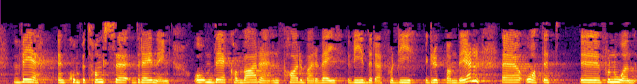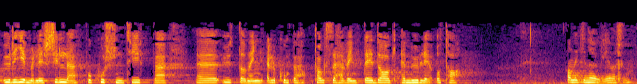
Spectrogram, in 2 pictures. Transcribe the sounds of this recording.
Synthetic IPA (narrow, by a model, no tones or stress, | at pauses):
ʋɛɛnkʰʊmpət̪ʰɑŋsəd̪ɾɛɪnɪŋ | ʔɔʊmd̪ɛkʰɑnʋæːɾəɛnfɑːɾbɑːɾʋæɪʋiːd̪əɾəfɔɖiːɡɾʉpːɑnəd̪ɛjɛlːʔɔɑt̪̚d̪ɛt̪ | fɔɳuːənʉɾiːməlɪʂɪlːəpʰɔkʰʊʂn̩t̪ʰyːpə | ʉːt̪̚d̪ɑnːɪŋɛlːəɾkʰʊmpət̪ʰɑŋsəɦɛʋɪŋd̪̥ɛɪd̪ɑːɡɛɾmʉːlɪʔɔt̪ʰɑː | ɑnɪkɪnɑʉlɪʋæʂ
